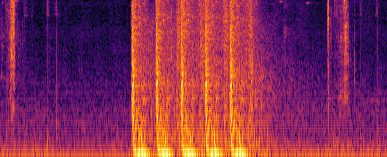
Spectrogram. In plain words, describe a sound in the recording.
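Gunfire rattles in a short rapid burst.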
